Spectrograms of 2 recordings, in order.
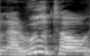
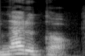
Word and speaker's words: Naruto: not the black ambassador doesn't exist in japanese so naruto is actually naruto many people were asking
